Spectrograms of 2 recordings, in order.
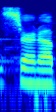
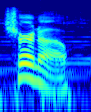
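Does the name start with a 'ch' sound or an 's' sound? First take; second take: s; ch. First: The name begins with an 's' sound. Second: The name begins with a 'ch' sound. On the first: The speaker calls it wrong. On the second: The speaker calls it right.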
